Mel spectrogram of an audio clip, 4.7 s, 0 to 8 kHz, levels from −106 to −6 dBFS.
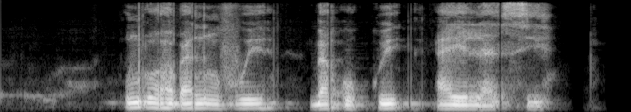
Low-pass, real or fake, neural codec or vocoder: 7.2 kHz; fake; codec, 16 kHz, 4 kbps, FunCodec, trained on LibriTTS, 50 frames a second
